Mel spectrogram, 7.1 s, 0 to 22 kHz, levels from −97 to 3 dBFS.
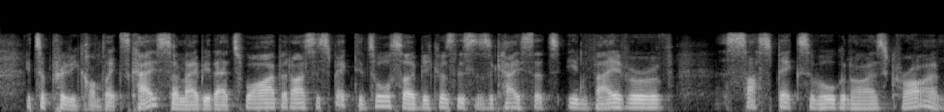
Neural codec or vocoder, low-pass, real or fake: none; 7.2 kHz; real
